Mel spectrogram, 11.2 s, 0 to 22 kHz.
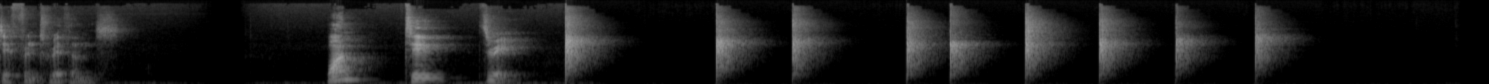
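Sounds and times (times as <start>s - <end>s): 
speech: 0.0s - 1.0s, 2.4s - 4.0s
crisp hand claps in an uneven rhythm: 4.2s - 4.7s, 5.4s - 9.8s.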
